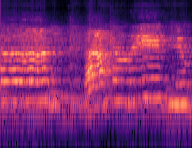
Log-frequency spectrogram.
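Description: Woman singing a slow ballad into a handheld microphone over a backing track with background vocals: she holds one note, then starts a new phrase about a second in.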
